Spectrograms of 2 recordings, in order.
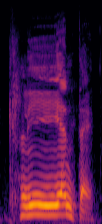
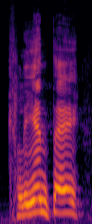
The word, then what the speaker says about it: cliente: because it's El cliente cliente again use the burrito rule of pronunciation here client add an e on the end cliente and what does the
